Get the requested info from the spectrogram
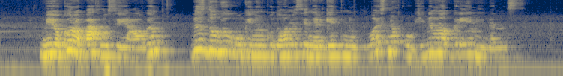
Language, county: Lithuanian, Kaunas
